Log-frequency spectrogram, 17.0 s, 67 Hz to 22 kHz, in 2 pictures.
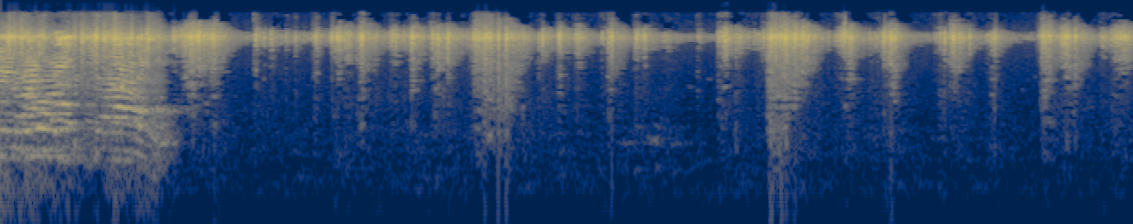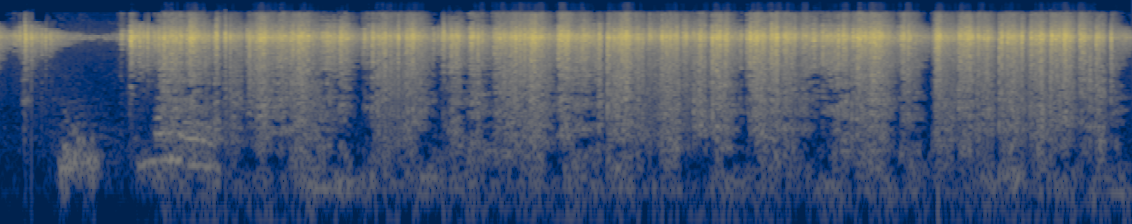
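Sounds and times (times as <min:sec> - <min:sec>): background music with shaker percussion: 0:00.0 - 0:16.9.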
